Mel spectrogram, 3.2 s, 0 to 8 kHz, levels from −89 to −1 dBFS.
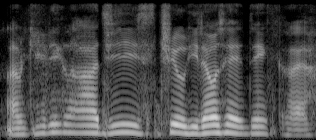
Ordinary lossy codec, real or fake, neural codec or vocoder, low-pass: none; fake; codec, 16 kHz, 4 kbps, X-Codec, HuBERT features, trained on LibriSpeech; 7.2 kHz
